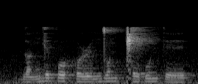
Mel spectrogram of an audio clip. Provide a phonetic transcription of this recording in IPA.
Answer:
ɡɐ˩ŋɡe˥ po˦ho˨ɭɨ˨ ndo˦nǁe˨pu˦n ke˩

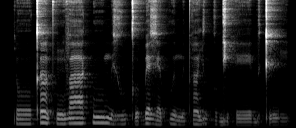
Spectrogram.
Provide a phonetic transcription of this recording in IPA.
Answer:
ɾoː˨ kʼã˦˨pʰũ˨ vaː˦ k͡puː˦mɪ˨ ɣu˨˦kʼʊ˨ ɓɛ˦ɣɛ˨ kʷe˦˨mɪ˨ pʰã˦ju˦kʊ˨ ɡi˨heː˨ bɪ˨kʼɪ˦ŋi˦

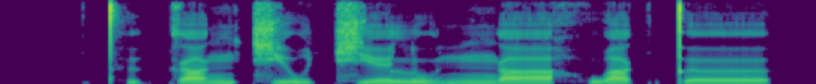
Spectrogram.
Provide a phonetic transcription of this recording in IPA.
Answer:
t̪ʰɨ̰˧˨ka˧ŋt͡ɕɨ˧w t͡ɕe˨˦lṵ˧˥nŋaː˨˦ hwa˦˥k̚ t̪əː˧

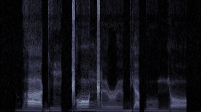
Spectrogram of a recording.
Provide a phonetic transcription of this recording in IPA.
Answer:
bʱa˨ ɡʱi˨ ɡ͡ǁɔ˦ŋ͡ǁʏ˨ɹʏ˨bʲa˨ ɓu˨mʲɔ˨

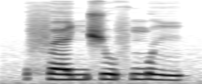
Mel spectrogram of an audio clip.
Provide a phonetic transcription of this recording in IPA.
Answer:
fɛɲʃufŋʷi

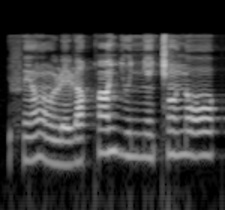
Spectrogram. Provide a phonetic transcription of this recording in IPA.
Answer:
fẽ˨˦lˠõː˨ɭɛ˨ɭa˦ qɔ̃˦ʎɯ˧ ɲẽ˧cõ˦nɔ˦

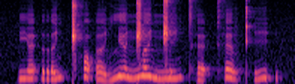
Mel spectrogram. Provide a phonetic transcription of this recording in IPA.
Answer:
jɛ˧˥˧ʔrɐ˧˥˧ʎǁʰɒ˥˧ʔɜ˨˩˦ʎ lʲɜ˥˧ŋ͡ǁɜ˥˧ʎŋ͡ǁi˧˥ʎ tʰɛ˨˩˦ʔkʰɛ˥˧v kʰi˧˥˧ʔ

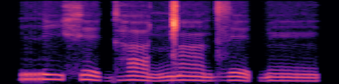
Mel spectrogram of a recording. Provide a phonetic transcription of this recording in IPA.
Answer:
ri˥˧xe˥˩ɡʱa˥˩ ŋ͡ǁã˥˧d͡ze˥˩ ɓẽ˥˧

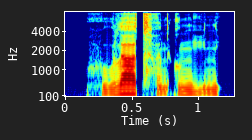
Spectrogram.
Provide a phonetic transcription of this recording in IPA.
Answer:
huː˨˥laː˥t͡sʰɐ˨˩n kʊ˧ŋ iː˨˥n

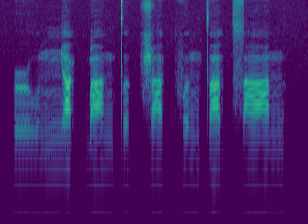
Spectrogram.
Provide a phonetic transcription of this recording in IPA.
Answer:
ɹu˨˩˦nɲa˦˥k̚ ɓa˨˩˨nt̪ə˨˩k̚ ʂa˨˩t̚fə˨˩ŋt̪a˦˥t̚ sa˧˥n

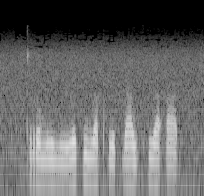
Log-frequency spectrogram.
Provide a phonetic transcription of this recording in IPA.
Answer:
tro˧mliː˨˩ŋ le˦˥k̚mu˧a̯pʰlɯ˨˩k̚la˧w pʰɯ˧a̯ ʔa˨˩t̚

